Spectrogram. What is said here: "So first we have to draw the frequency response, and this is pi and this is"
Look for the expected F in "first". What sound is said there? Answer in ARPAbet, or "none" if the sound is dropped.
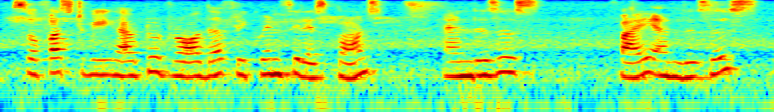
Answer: F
